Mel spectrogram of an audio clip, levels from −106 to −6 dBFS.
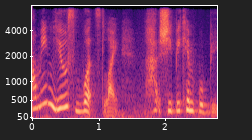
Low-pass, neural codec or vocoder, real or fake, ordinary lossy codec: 7.2 kHz; codec, 16 kHz, 0.5 kbps, X-Codec, WavLM features, trained on Multilingual LibriSpeech; fake; none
